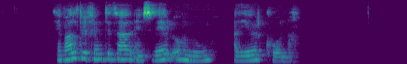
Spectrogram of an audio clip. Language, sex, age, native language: Icelandic, female, 50-59, Icelandic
